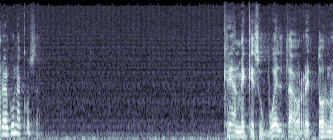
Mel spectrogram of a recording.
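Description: A man preaches with animation through a microphone, with pauses.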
